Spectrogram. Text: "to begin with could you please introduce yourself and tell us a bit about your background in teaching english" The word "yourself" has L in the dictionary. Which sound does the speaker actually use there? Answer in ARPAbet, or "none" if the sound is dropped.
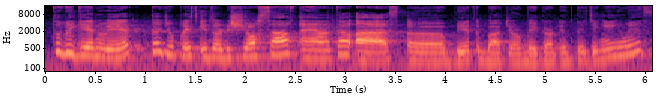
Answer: none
